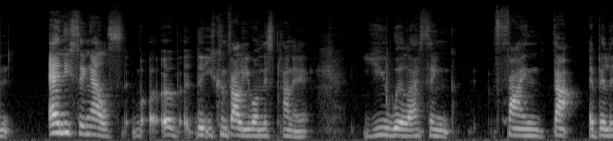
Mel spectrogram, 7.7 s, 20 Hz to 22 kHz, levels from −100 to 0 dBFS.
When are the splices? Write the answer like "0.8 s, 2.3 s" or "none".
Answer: none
